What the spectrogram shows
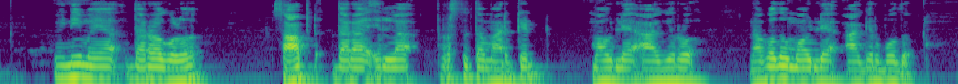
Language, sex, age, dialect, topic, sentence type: Kannada, male, 18-24, Dharwad Kannada, banking, statement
